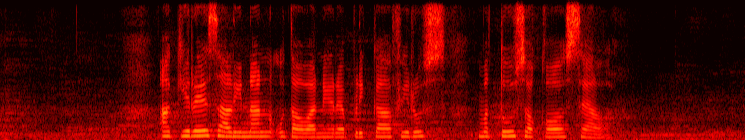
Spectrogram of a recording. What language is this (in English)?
Javanese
